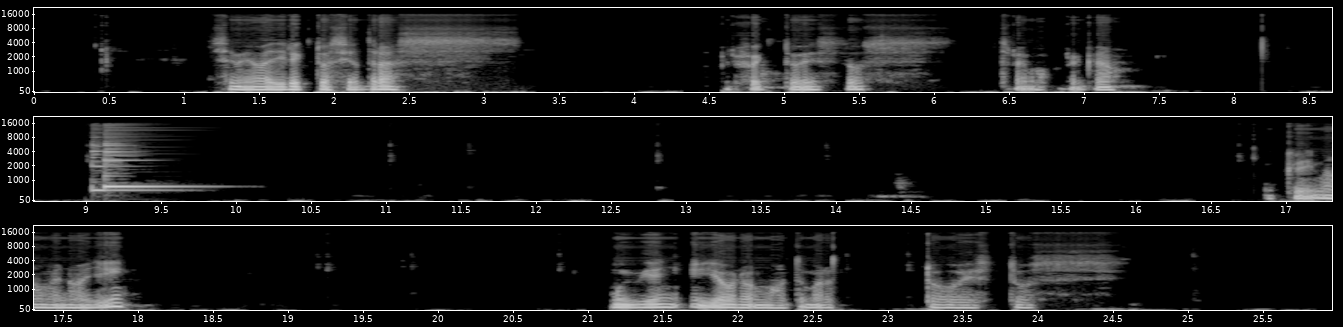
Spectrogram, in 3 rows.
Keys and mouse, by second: 2.2 alt+click, 7.5 click, 10.4 alt+click, 12.6 click, 15.0 click, 20.3 click, 20.9 alt+click, 22.6 click, 23.8 click.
